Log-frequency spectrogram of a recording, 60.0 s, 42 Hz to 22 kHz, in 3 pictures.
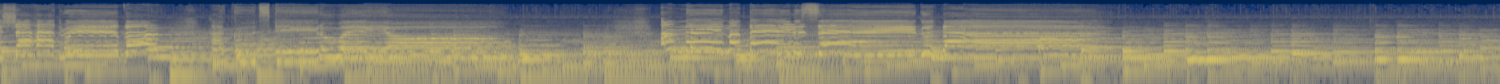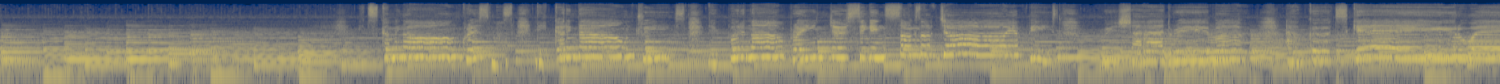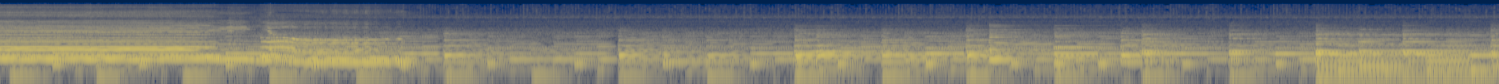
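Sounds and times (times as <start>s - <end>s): person singing ballad: 0.0s - 7.4s, 8.3s - 15.4s, 24.4s - 46.2s
piano playing slow chords: 0.0s - 59.9s
short hiss: 1.2s - 3.4s, 4.6s - 29.7s, 32.0s - 34.9s, 36.3s - 38.7s.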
